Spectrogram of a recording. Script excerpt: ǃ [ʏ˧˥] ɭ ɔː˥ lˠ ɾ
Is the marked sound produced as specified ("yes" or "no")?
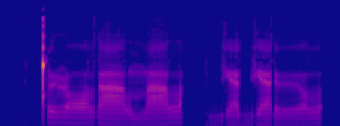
no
